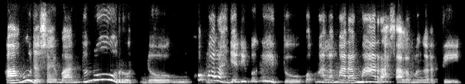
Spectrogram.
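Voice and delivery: high, exasperated scolding of an ungrateful relative; annoyed rebuke. Retold or imitated. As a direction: nag them, fed up that they won't obey. Acting out an annoyed helper's rebuke. (teguran kesal dengan nada tinggi)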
